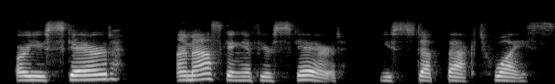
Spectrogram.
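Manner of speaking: tough, cool, unbothered, badass tone. Speaker replays a line they performed as a character: badass and cool. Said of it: "like really like badass and cool".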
